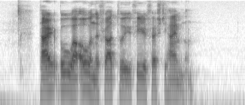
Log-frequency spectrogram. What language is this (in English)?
Faroese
